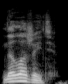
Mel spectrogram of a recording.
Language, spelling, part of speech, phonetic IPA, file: Russian, наложить, verb, [nəɫɐˈʐɨtʲ], Ru-наложить.ogg
- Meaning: 1. to impose, to inflict (opinions, penalties, prohibitions, punishments, requirements, taxes) 2. to lay (something) on/over (something else), to superimpose 3. to apply (bandage, face cream, etc.)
